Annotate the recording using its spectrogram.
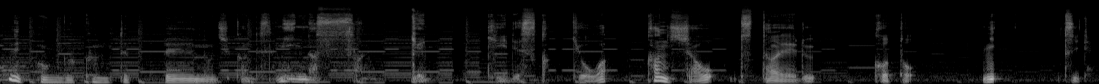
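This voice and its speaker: A man's voice: deep voice, big pitch swings, takes it slowly, pauses often, darkish tone, faint music behind. A man hosting his own podcast in a casual, rambling way, with many fillers and playful self-mockery. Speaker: podcast host. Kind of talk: casual solo podcast talk.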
